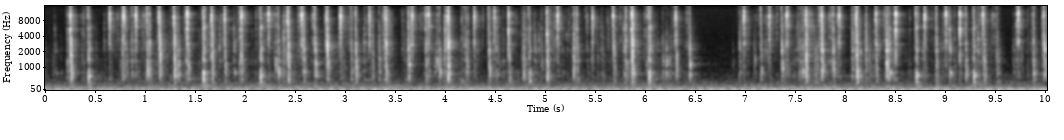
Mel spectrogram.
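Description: Fingertips with long red nails type rapidly on a Lofree mechanical keyboard with a white translucent plastic case and round pink and grey plastic keycaps, its hollow body resting on faux fur. Dozens of short, bright plastic clicks and clacks follow each other with almost no ring, with a brief pause before the typing resumes, over a faint low hum.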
